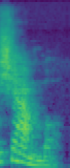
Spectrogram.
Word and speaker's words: llamo: Do you know in Argentina with a double L, they pronounce it like Sean Connery? So, like yo me llamo is like what we say in Spanish. Like, you've heard that. They go, yo me llamo.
